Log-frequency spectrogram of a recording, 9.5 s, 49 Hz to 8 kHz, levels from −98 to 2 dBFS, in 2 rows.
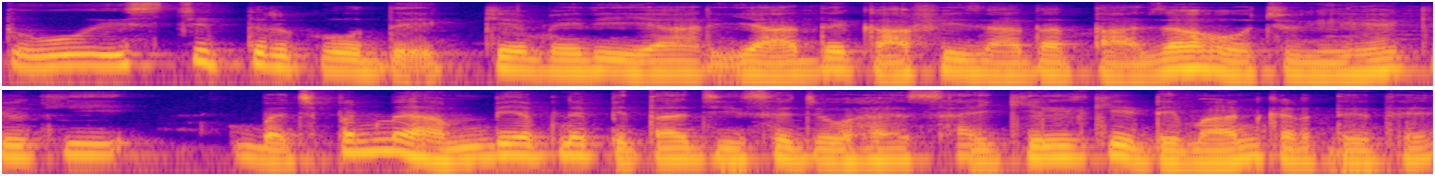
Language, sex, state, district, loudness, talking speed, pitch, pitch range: Hindi, male, Uttarakhand, Tehri Garhwal, -18 LUFS, 180 wpm, 120 Hz, 110-145 Hz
